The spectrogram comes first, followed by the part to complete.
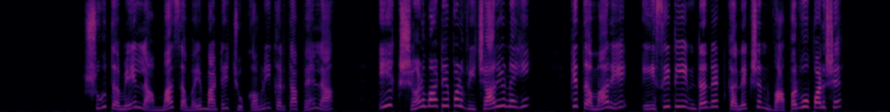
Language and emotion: Gujarati, disgusted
